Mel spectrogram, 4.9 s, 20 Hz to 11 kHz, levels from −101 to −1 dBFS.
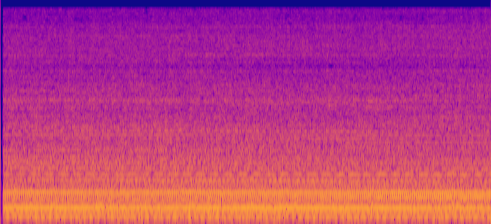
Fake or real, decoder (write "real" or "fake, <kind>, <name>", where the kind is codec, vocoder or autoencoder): fake, vocoder, BigVGAN v2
